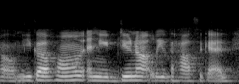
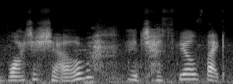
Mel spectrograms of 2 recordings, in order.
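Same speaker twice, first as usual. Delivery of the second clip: ordinary delivery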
